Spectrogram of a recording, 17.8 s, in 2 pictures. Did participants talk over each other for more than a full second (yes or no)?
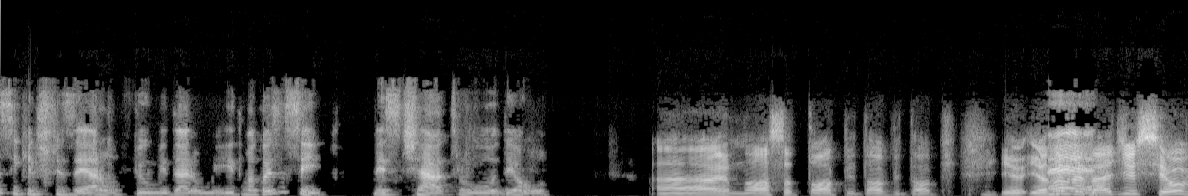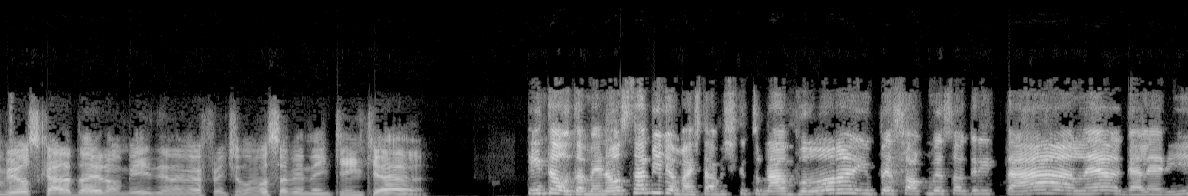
no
